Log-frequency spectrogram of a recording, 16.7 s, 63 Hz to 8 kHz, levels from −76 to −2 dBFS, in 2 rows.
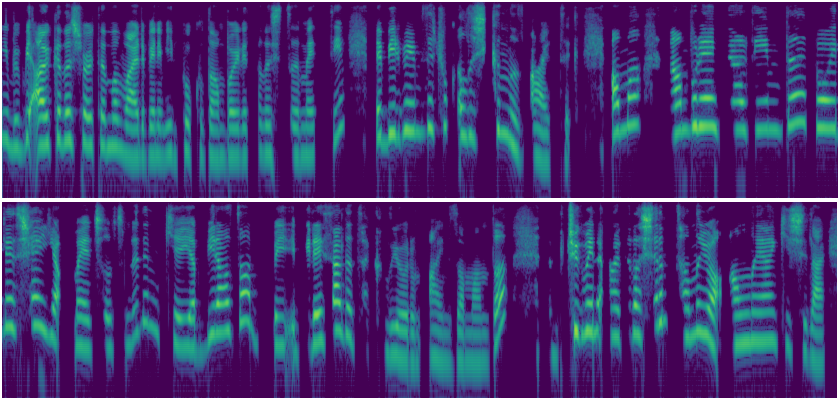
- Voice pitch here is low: No, very high, 260 Hz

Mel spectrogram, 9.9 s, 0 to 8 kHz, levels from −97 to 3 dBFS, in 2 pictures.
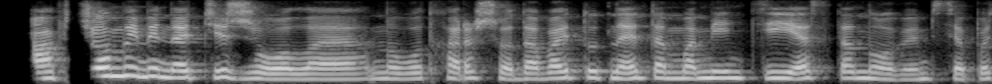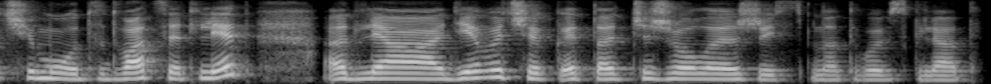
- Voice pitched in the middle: No, high, 205 Hz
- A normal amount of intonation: Yes, average, 3.0 semitones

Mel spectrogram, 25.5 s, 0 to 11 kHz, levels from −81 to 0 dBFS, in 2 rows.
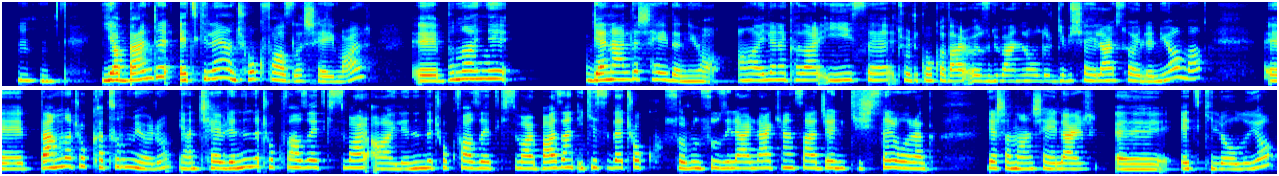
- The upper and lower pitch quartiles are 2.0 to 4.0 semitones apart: Yes, average, 3.3 semitones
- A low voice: No, high, 245 Hz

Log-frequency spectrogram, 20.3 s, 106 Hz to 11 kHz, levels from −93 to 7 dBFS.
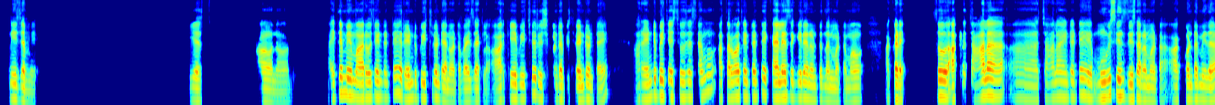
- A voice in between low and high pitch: Yes, medium, 145 Hz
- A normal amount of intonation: Yes, average, 3.5 semitones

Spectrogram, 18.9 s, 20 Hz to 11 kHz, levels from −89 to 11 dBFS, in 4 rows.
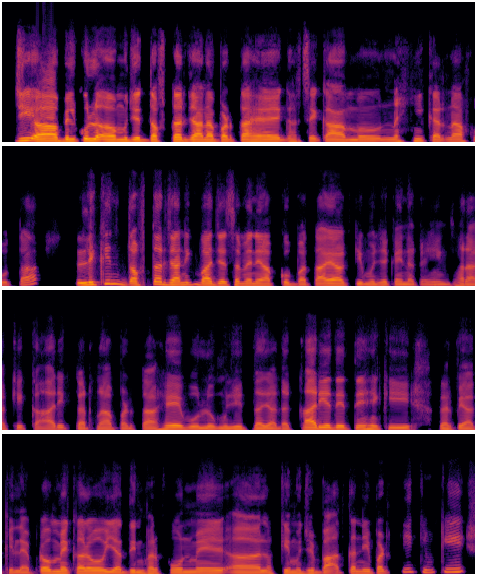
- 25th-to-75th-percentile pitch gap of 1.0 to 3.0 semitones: No, average, 3.9 semitones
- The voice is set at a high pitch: No, low, 130 Hz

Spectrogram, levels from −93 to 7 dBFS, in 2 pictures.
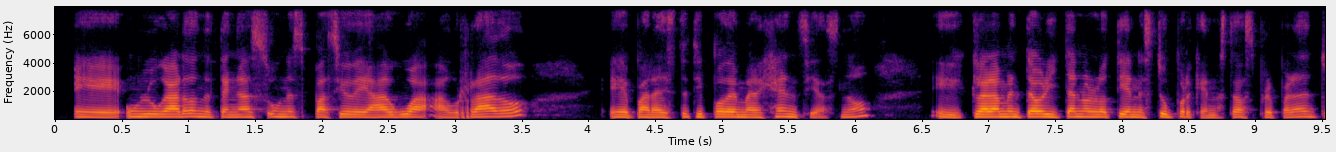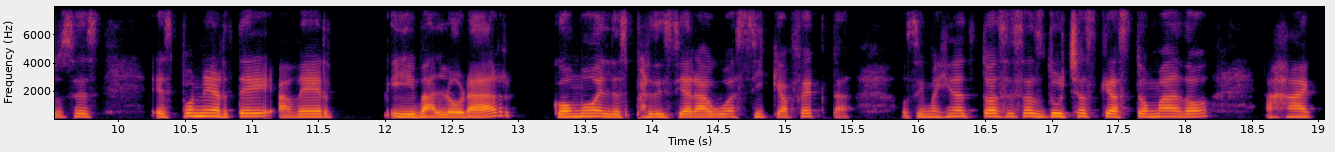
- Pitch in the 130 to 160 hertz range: No, high, 190 Hz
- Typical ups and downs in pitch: No, narrow, 2.3 semitones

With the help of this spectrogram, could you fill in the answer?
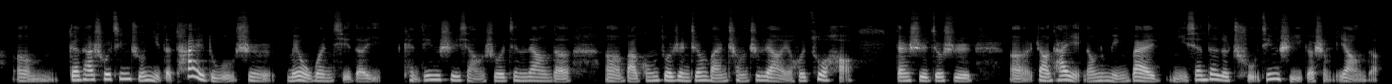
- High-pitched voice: No, medium, 175 Hz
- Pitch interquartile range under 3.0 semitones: No, average, 3.9 semitones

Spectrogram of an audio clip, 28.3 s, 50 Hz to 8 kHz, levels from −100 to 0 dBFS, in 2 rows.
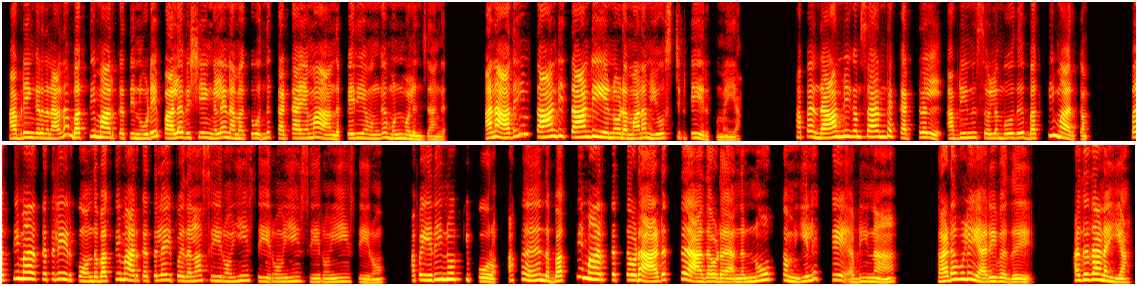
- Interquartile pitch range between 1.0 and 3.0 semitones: No, average, 4.9 semitones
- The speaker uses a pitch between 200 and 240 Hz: No, very high, 260 Hz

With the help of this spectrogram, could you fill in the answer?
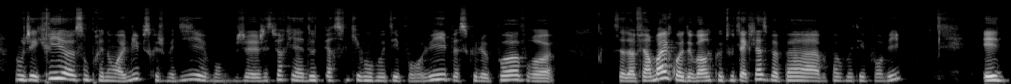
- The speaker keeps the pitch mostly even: No, average, 3.1 semitones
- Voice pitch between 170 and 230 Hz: Yes, medium, 185 Hz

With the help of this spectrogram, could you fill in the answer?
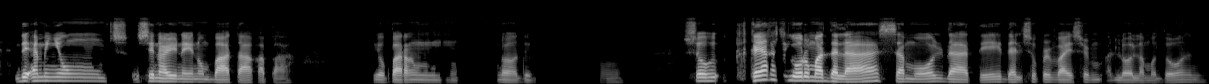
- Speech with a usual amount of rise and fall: No, wide, 6.7 semitones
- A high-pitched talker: No, low, 120 Hz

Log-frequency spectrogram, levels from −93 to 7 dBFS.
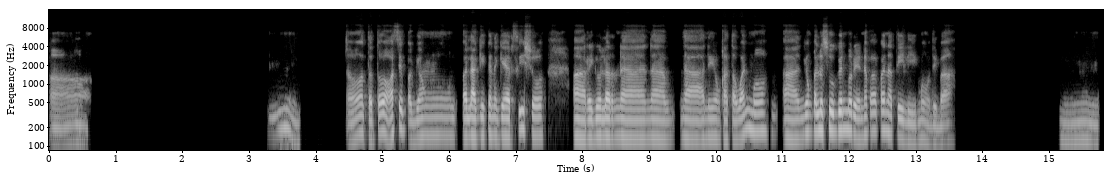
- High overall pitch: No, medium, 140 Hz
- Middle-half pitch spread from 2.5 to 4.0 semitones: No, average, 4.5 semitones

